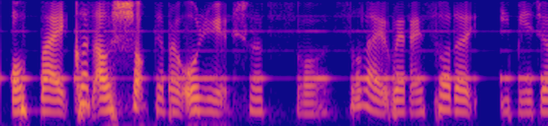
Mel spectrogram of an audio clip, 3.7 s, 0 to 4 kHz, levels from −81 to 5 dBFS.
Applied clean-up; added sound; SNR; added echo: neural mask model RNNoise.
